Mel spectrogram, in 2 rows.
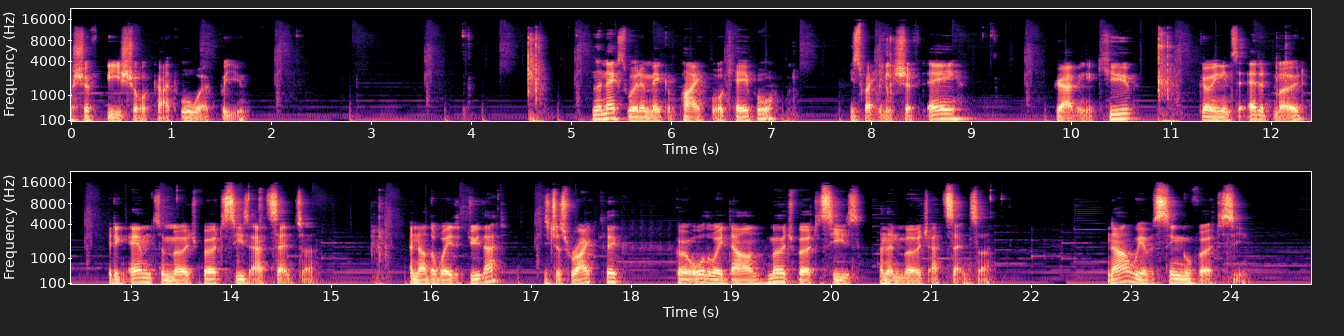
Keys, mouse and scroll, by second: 5.7-8.0 middle drag, 8.0 shift+a, 9.6-10.8 middle drag, 10.8 Tab, 14.6 middle click, 15.3 ctrl+z, 18.0-19.8 right drag, 22.0-22.4 scroll up 2, 22.4-23.8 middle drag, 23.8-24.8 scroll down 2.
